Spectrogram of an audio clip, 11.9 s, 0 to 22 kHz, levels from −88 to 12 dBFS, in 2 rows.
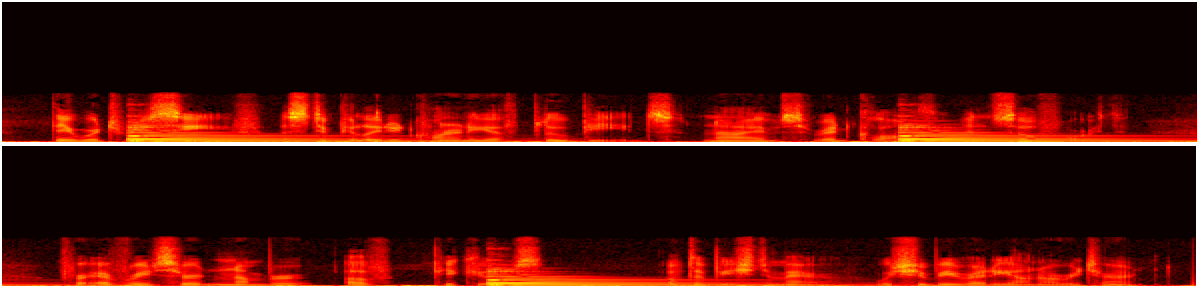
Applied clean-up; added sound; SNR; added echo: none; Plucked string instrument; 0 dB; none.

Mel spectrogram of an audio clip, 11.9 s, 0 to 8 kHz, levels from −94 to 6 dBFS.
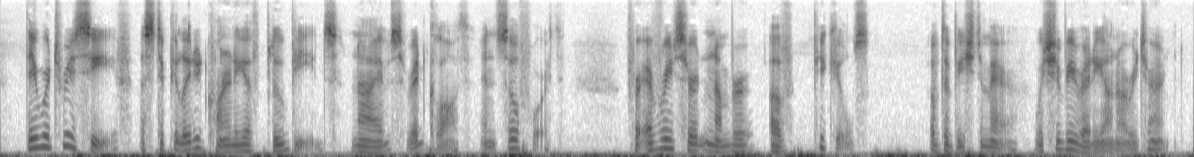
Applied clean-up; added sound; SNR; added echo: none; none; none; none.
